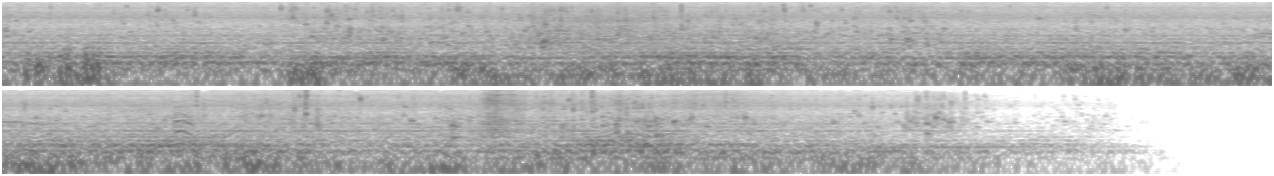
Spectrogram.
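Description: Wind blows outdoors, rumbling.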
